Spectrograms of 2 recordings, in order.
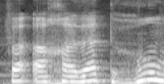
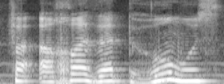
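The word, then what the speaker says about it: فأخذتهم: فأخذتہم الصاعقۃ, فأخذتہم, اچھا جی, خا کے تلفظ پہ دھیان دیجیے گا. یہ خا, ح, ہا, یہ 3 ملتے جلتے ہیں تو اکثر لوگ ان کو مکس کر دیتے ہیں اور غلط پڑھتے ہیں.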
